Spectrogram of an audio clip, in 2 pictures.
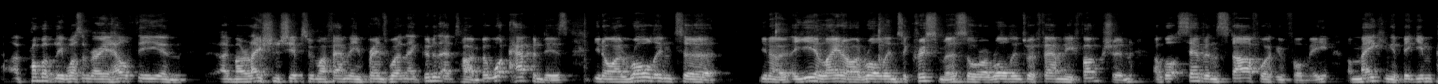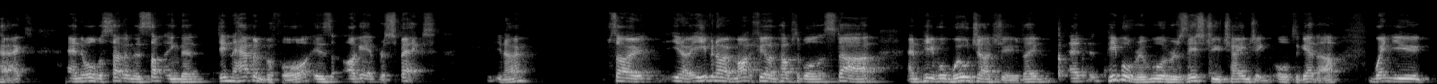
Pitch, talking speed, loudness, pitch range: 135 Hz, 210 wpm, -23 LUFS, 125-145 Hz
